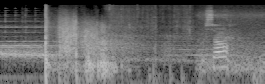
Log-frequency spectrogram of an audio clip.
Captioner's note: gunshot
